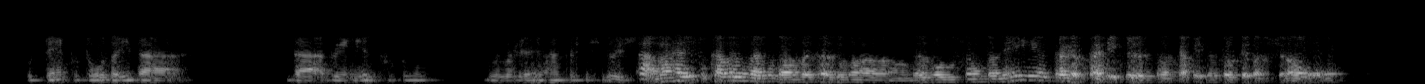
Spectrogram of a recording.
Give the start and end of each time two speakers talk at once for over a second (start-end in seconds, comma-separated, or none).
none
